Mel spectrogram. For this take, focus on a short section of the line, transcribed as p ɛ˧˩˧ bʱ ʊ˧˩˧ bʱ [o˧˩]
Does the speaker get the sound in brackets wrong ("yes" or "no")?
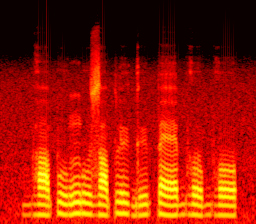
no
